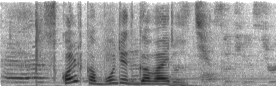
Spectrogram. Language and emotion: Russian, neutral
